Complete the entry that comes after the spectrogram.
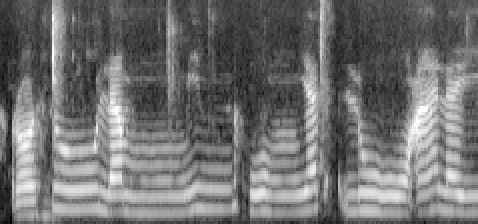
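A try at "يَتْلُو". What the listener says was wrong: Ada bunyi lagi te. Jangan yat. Yat tak mau. Angin je.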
